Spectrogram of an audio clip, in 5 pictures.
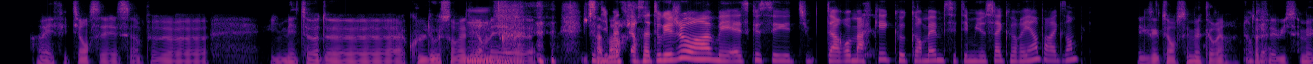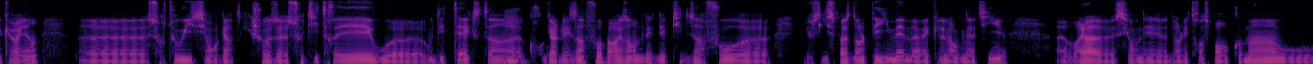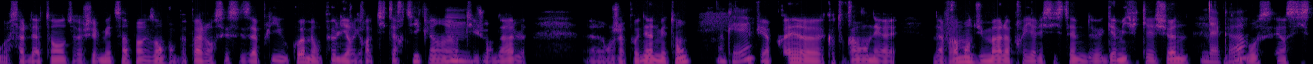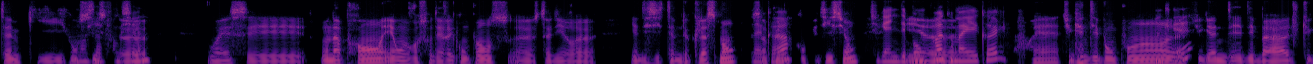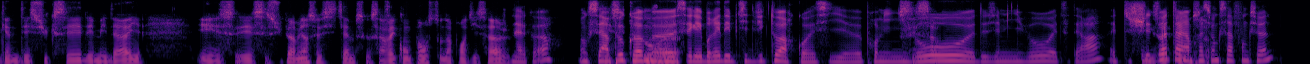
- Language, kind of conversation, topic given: French, podcast, Comment apprendre une langue sans perdre la motivation ?
- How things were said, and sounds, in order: laugh; stressed: "même"; put-on voice: "gamification"; tapping; stressed: "classement"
